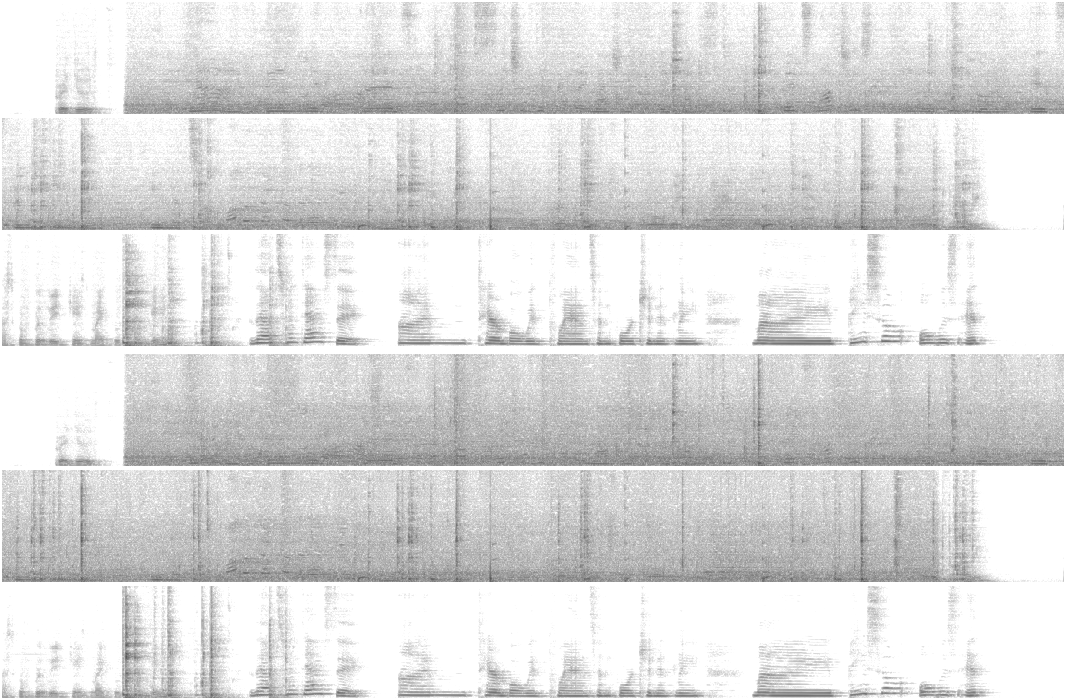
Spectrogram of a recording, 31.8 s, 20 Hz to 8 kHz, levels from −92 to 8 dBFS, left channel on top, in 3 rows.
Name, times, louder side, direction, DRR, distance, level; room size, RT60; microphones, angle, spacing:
voice 1, 0.5-0.9 13.9-16.7 17.0-20.5 21.2-23.0, left 1 dB, 50° left, 1.4 m, -50 dB
sound 1, 1.2-20.0, right 3 dB, 60° right, 0.7 m, -42 dB
voice 2, 1.8-3.2 3.6-4.1 4.7-7.2 7.8-8.7 9.0-11.6 12.1-12.8 23.7-24.8 25.2-31.0, equal, 20° left, 0.8 m, -44 dB
sound 2, 4.3-4.9 6.7-7.9 8.9-9.7 10.8-11.7 12.4-12.9 14.3-15.4 16.2-16.6 18.5-19.5 19.9-20.5 22.4-23.6 23.9-24.1, right 3 dB, 90° right, 1.2 m, -41 dB
sound 3, 14.2-14.4 15.5-15.7 16.8-17.0 18.2-18.4, right 1 dB, 15° right, 0.5 m, -39 dB
10.0 x 6.4 x 7.1 m
head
